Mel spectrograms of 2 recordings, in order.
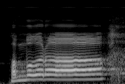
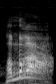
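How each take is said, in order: First: It is said in a calm, gentle tone. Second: It is said in an irritated, harsh tone.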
